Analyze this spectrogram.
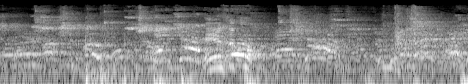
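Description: A basketball bounces with dull thuds on the floor.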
